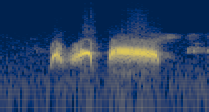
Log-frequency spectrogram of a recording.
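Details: Decoy spotted dove in the 'giọng thổ' voice style: a quick hooked note, a swelling second note, then a sustained, steady, low coo, with faint soft sounds after.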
